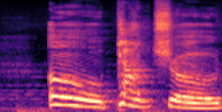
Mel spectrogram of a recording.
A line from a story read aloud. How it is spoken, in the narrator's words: Deke cried back, delighted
